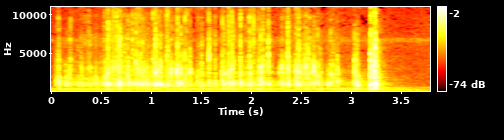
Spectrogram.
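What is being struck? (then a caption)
Plastic mechanical keyboard. A white plastic mechanical keyboard held near the mic is typed on with fingertips, giving a fast run of crisp, bright, clicky keystrokes. It is tilted at the end, marked by one louder, sharper clack before the sound trails off.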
